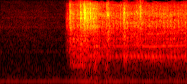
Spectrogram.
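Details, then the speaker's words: Nintendo Wii disc drive after a loading-gear repair: a short, smooth whir as the gear spins to eject the disc, with no clatter or skipping; the mechanism works properly. "we'll put it in there see that gear spinning as it took it in there and we'll eject it you'll see that gear spin again"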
